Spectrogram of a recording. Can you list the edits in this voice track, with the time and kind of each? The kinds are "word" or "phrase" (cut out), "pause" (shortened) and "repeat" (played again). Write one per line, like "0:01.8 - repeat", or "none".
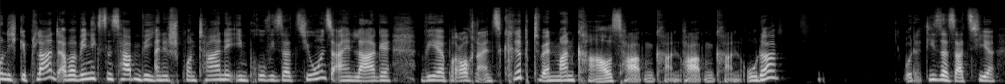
0:01.5 - word
0:04.7 - word
0:06.8 - repeat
